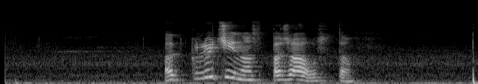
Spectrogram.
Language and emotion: Russian, positive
